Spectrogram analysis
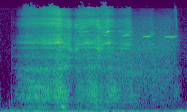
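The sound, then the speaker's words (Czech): A long, soft inhalation is taken while raising the leg during a breathing exercise, a faint airy hiss that swells and fades with no voice. “nejprve na dechu, teprve postupně přecházíme do hlasu. Při pohybu nohy nahoru se nadechujeme.”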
